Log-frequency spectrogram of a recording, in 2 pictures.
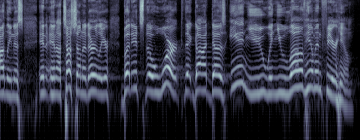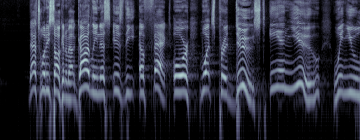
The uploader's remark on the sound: Preached at Gospel Lighthouse in Bossier City, La.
